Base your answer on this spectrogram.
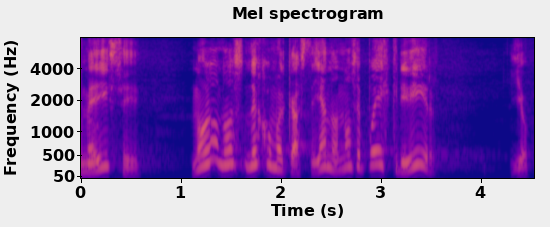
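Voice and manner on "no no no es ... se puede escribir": higher, lightly voiced insistent teacher; imitating the teachers. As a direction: mimic the protesting teachers, pitched up. Teachers insist aymara is hard.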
